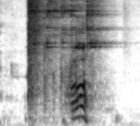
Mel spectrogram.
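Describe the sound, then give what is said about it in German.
A drinking glass breaks with a sudden sharp crash followed by bright tinkling shards, and a voice cries out over the shattering before it fades. “Nur mehr Glas kaputt.”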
